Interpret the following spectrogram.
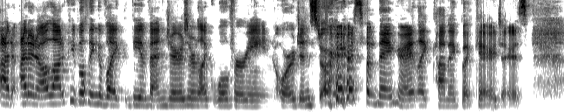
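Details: Adult woman speaking; normal speech.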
